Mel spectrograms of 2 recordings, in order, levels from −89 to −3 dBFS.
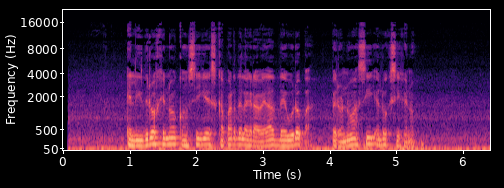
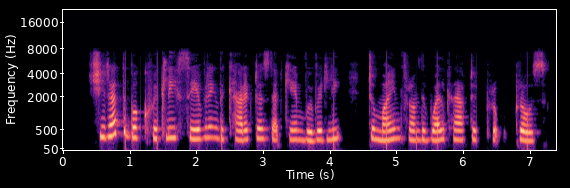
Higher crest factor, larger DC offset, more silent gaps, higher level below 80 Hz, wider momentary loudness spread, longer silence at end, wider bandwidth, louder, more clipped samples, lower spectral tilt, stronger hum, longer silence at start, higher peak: about the same, 16 dB vs 18 dB; neither; second, none vs 6.70-6.77 s; first, -34 dBFS vs -58 dBFS; first, 18 LU vs 10 LU; second, 0 s vs 0.2 s; first, 16 kHz vs 7.8 kHz; about the same, -23 LUFS vs -22 LUFS; neither; about the same, -6 dB/octave vs -5 dB/octave; neither; second, 0.05 s vs 0.45 s; about the same, -6 dBFS vs -4 dBFS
